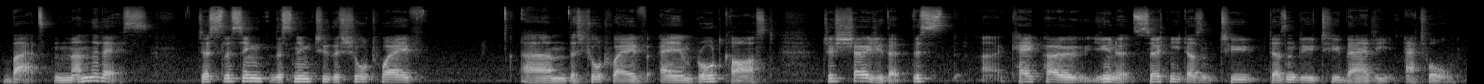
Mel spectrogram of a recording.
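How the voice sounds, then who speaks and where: A man's voice: on the low side, unhurried, slight background noise. A man giving a casual, unscripted explanatory demonstration as a radio hobbyist, with somewhat hesitant phrasing. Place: small indoor radio room.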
